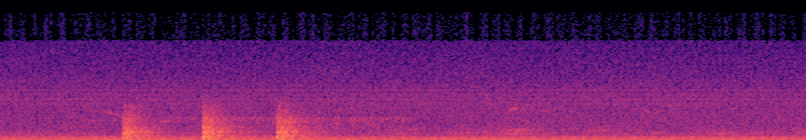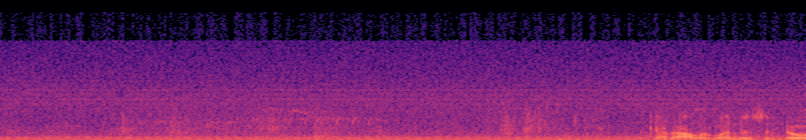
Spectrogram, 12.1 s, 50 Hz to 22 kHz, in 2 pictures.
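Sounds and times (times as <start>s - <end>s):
constant pitched tones: 0.0s - 12.0s
electrical hum: 0.0s - 12.0s.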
